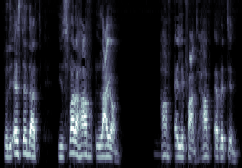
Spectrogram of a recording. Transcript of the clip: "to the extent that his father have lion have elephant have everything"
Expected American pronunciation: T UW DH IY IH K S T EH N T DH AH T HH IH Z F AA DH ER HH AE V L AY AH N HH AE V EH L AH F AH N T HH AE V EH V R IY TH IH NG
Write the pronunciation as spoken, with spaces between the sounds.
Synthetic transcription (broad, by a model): T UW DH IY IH S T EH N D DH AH T HH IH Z F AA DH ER HH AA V L AY AH N HH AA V EH L AH F AH N T HH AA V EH V R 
